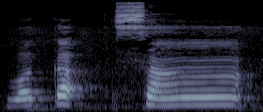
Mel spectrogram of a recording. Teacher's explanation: میں تھوڑا سا جھٹکا دے رہی ہوں کیونکہ حمزہ ساکنہ کے پڑھنے میں جھٹکا ہوتا ہے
